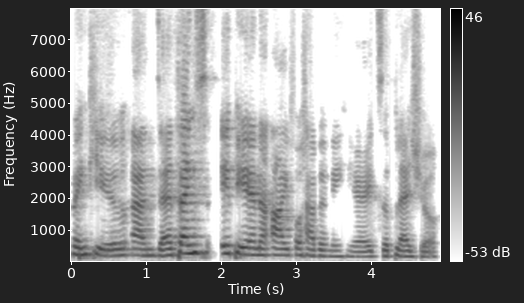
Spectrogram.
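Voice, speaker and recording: A woman's voice: mid-range voice, fairly even intonation, a little slow. Female panelist, friendly, mid voice. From Nigeria. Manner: friendly, laughing along.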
